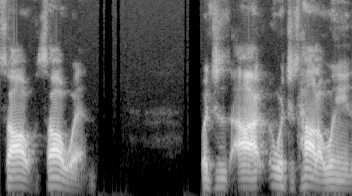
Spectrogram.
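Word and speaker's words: Samhain: can only appear on Sam ha which actually pronounced saw swin which is which is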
